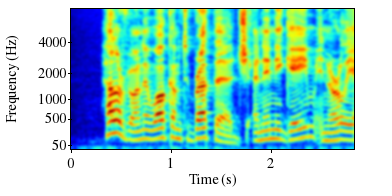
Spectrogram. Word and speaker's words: Breathedge: I occasionally pronounce the title of the game Breathedge during the stream because I initially parsed the name wrong, but I'm pretty sure it's supposed to be Breathedge.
